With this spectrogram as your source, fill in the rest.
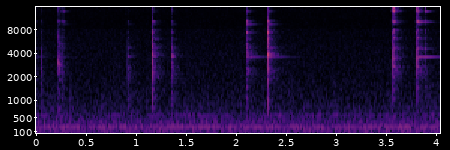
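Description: A metal utensil handle taps and scrapes against the bowl of a large stainless steel slotted serving spoon with a decorative cut-out pattern. Eight short, bright metallic clinks ring briefly, some in close pairs. A faint steady hum sits underneath.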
